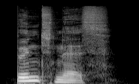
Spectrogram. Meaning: alliance, confederation
- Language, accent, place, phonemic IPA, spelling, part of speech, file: German, Germany, Berlin, /ˈbʏntnɪs/, Bündnis, noun, De-Bündnis.ogg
